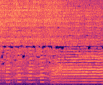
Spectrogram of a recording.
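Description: Brass-led music with no bass beat: a few short brass notes, then one long, low held note from about a second in.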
